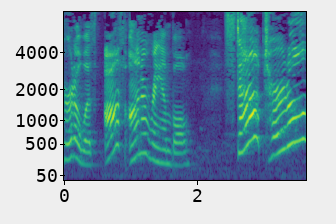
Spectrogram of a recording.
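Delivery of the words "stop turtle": very high, loud, urgent cry. Skunk calls after Turtle, who is off on a ramble, crying out. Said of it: "cried Skunk".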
